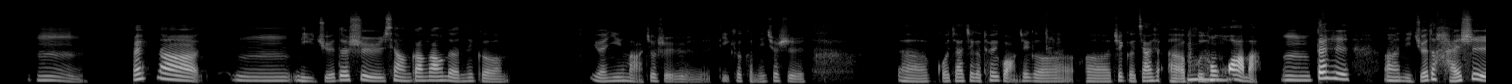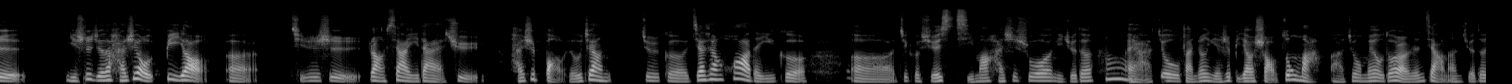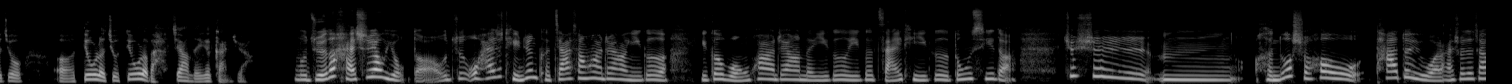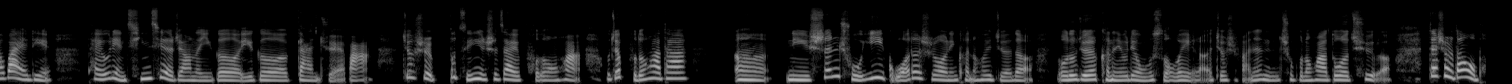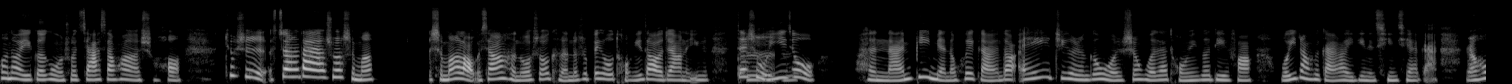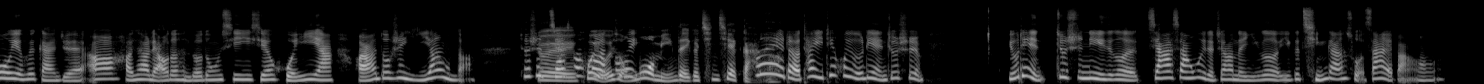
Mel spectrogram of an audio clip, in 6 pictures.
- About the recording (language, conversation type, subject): Chinese, podcast, 你会怎样教下一代家乡话？
- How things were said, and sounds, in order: lip smack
